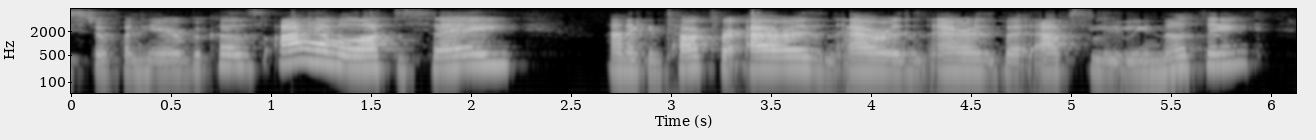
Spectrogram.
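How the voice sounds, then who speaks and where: Her Irish accent comes with a fairly high pitch and a bright, sharp tone. This woman talks at a fairly quick pace with ordinary pitch variation. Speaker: podcaster. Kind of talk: casual chat. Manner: rambling conversational, many fillers.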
